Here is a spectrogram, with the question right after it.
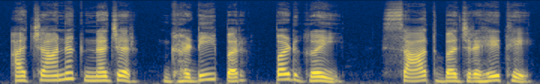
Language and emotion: Hindi, neutral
